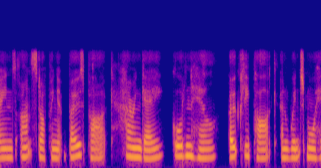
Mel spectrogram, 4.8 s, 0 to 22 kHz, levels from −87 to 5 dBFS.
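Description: Nothing stood out on listening to this speech recording, which is carried over the AMR wideband (HD Voice) codec at 23.85 kbit/s with nothing above 7.1 kHz.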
